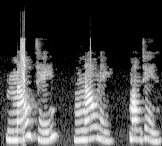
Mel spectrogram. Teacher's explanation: Americans tend to either drop their T completely or replace them with a D.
